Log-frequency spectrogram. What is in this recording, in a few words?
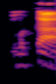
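"mekar", Malay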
